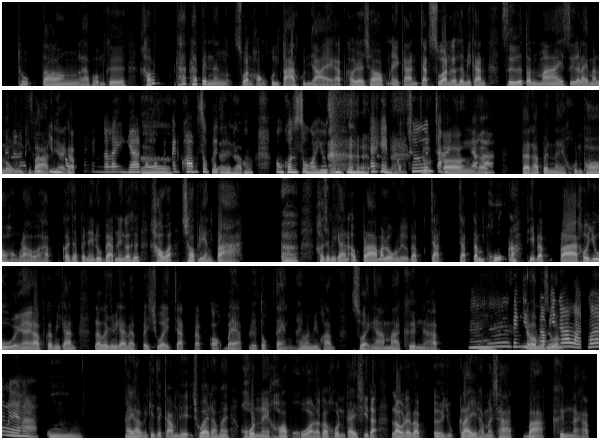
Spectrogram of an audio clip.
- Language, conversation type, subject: Thai, podcast, มีวิธีง่ายๆ อะไรบ้างที่ช่วยให้เราใกล้ชิดกับธรรมชาติมากขึ้น?
- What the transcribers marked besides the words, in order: laugh; tapping; "มาก" said as "บ้าก"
